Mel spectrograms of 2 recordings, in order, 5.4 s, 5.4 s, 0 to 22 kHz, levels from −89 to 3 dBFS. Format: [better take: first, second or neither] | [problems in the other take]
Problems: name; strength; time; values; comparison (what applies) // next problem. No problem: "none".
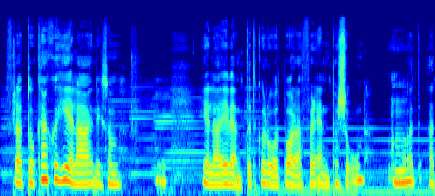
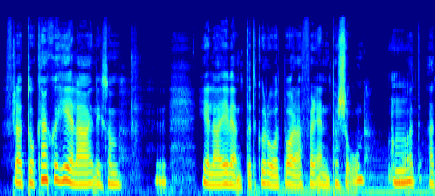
second | background music; faint; throughout; 25 dB below the speech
